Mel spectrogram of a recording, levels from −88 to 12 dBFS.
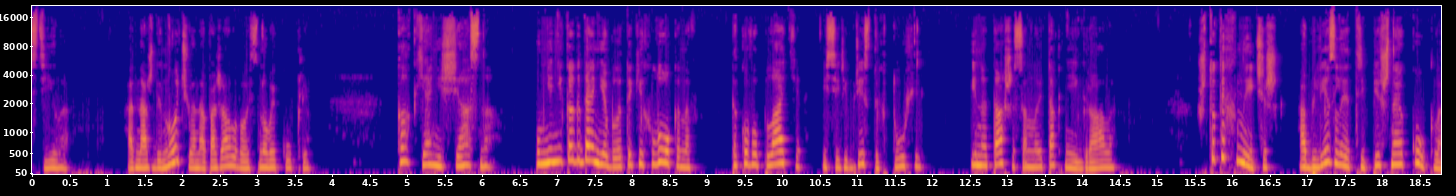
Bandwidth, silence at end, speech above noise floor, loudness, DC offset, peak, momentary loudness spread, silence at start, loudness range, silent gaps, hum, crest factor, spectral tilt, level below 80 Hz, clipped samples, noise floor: over 20 kHz; 0 s; 42 dB; -17 LUFS; 0.2%; -2 dBFS; 13 LU; 0 s; 6 LU; none; none; 16 dB; -5.5 dB/octave; -38 dBFS; under 0.1%; -58 dBFS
